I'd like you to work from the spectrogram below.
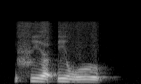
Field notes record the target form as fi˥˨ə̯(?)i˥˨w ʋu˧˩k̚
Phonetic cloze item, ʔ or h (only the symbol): ʔ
